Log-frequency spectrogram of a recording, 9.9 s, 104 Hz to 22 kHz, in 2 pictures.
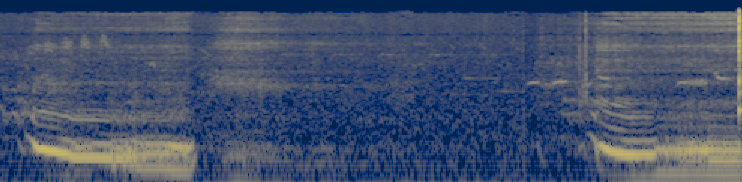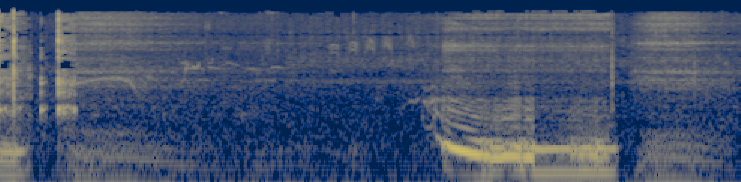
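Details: Snoring during an afternoon nap in a puddle: loud, rattling snores on each breath in, about 16 a minute, with quiet pauses between.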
